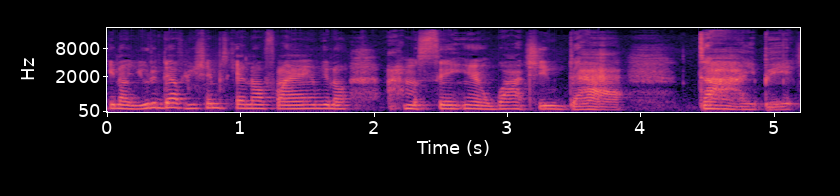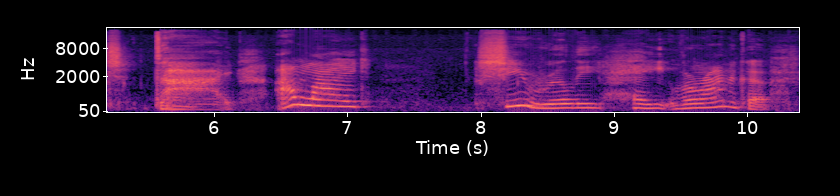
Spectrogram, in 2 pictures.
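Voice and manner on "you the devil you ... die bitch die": put-on taunting laughter, faster. Recounting what Melissa said to Veronica, retelling Melissa's laughing taunt. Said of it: "Melissa laughing like".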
